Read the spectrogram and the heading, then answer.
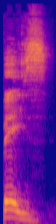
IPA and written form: beɪz (base)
